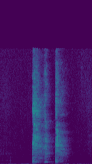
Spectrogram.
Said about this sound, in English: Anyways, one sec, I need to cough.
